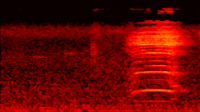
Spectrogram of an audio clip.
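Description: A cat meows once, a single high call of about half a second past the middle.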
